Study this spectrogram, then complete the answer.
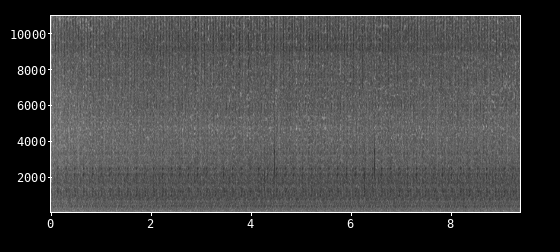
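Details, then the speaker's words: Backhoe loader diesel at warm idle after the oil change, sound meter at the engine: average about 75 dB with slightly lower peaks than before; smooth even idle around three firing pulses a second, no knock or rattle; normal idle. "on est toujours sur une moyenne à peu près de 75 décibels on arrive à avoir des pics un petit peu plus bas chose qu'on n'avait pas tout à l'heure"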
